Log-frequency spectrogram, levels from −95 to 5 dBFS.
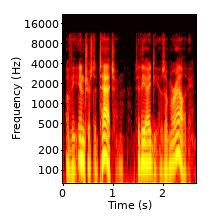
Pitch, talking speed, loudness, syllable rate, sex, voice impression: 115 Hz, 200 wpm, -23 LUFS, 7.6 syllables/s, male, masculine, middle-aged, tensed, slightly powerful, bright, clear, fluent, cool, intellectual, calm, friendly, slightly reassuring, wild, slightly strict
